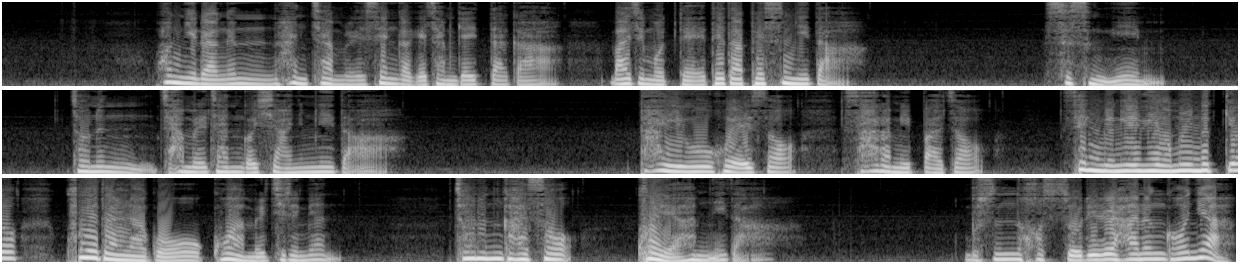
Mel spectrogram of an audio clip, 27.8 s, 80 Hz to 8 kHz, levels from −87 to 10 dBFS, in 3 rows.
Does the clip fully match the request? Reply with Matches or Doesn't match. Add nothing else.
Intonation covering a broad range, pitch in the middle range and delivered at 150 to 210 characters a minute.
Matches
